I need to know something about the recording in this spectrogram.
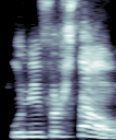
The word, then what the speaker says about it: universal: Universal misalnya. Universal. Universal, tapi universal. Ada Y-nya.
